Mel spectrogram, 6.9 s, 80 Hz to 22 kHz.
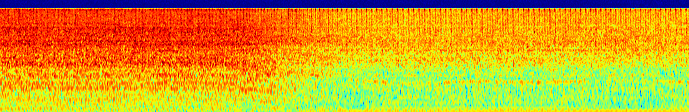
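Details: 1985 Volvo 240, LH2.2 injection (B230F-family engine): with the idle air control motor's blue/white wire grounded, the tone drops suddenly, then settles into a steady, too-high idle.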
